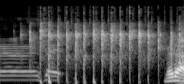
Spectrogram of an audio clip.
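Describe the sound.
A short 'golden applause' sound effect on the Negocios con Café show: a brief tonal chime, then a quick, even run of about a dozen sharp claps, cut off as a voice begins.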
